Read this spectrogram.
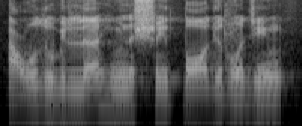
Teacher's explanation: طا موٹا بھی رکھنا ہے صفت استعلاء کے ساتھ اطباق کو بھی، اور پھر اس کے بعد جو را آ رہا ہے نا، اعوذ باللہ من الشیطان الرجیم، را کو پر کرنا ہے، تھوڑا سا پر نہیں ہوا اور ناک کی طرف جو ہے میلان رہا۔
